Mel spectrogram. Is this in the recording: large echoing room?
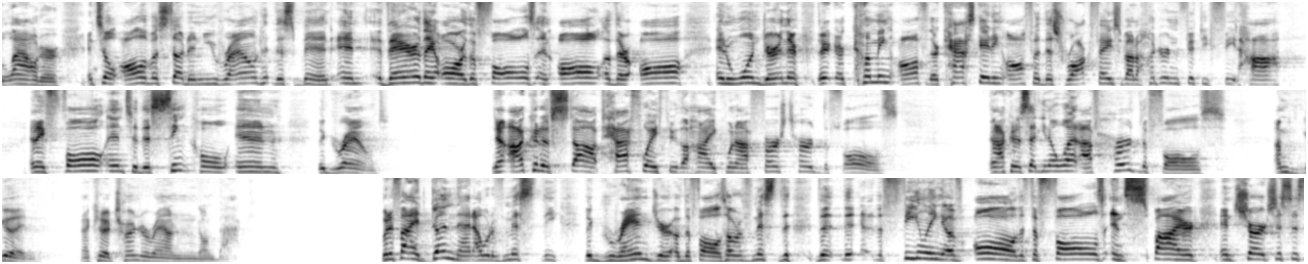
yes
